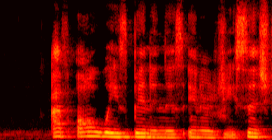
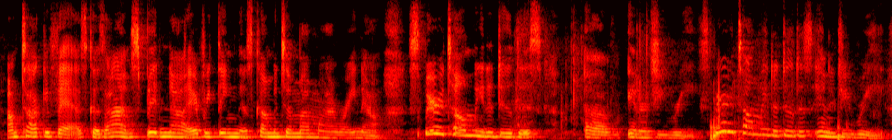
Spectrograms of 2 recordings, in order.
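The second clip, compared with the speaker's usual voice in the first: ordinary delivery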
